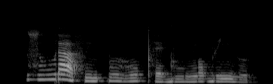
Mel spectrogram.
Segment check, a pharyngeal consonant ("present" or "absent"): absent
